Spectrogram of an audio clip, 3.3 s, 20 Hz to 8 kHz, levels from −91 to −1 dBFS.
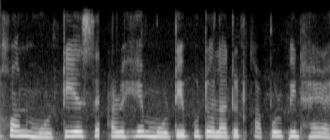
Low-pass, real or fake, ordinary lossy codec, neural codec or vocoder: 7.2 kHz; real; none; none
